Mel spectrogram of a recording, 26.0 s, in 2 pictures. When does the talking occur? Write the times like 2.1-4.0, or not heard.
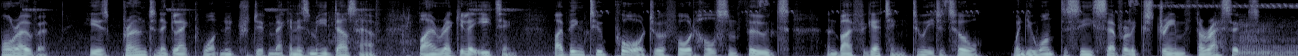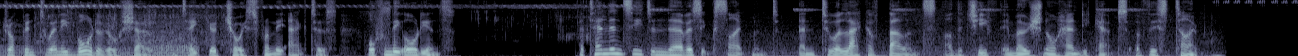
0.0-17.5, 18.8-25.1.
